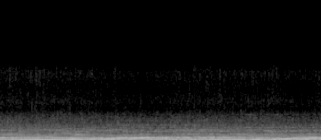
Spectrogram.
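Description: Slow ambient background music of held chords, the low notes changing every second or two, with a steady rain-like hiss behind it.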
